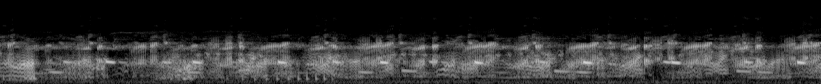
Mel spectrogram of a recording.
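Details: Many frogs calling together, a continuous mix of raspy croaks and short clear piping notes repeated roughly every second, with a burst of rapid rattling pulses near the start.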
